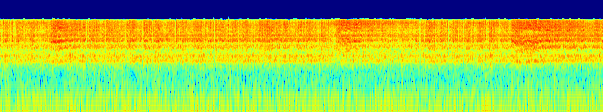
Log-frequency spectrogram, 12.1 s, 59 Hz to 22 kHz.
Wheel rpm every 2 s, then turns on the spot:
230, 230, 230, 230, 230, 220.
none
